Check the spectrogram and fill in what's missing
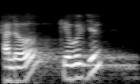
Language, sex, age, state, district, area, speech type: Bengali, male, 30-45, West Bengal, Purulia, rural, conversation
